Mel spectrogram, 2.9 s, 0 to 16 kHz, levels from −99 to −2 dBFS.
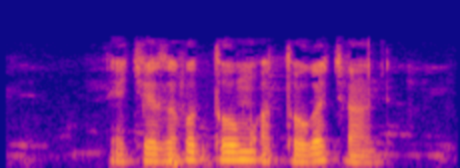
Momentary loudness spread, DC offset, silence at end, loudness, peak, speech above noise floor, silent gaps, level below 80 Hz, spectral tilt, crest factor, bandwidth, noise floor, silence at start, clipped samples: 11 LU; under 0.1%; 0.5 s; -27 LUFS; -8 dBFS; 36 dB; none; -52 dBFS; -6.5 dB/octave; 20 dB; 7.4 kHz; -63 dBFS; 0.7 s; under 0.1%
